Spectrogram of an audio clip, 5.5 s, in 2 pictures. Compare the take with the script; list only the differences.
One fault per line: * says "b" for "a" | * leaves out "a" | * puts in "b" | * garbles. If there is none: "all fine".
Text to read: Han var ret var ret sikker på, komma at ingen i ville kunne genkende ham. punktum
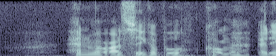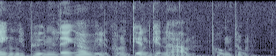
* leaves out "var ret"
* puts in "byen længere"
